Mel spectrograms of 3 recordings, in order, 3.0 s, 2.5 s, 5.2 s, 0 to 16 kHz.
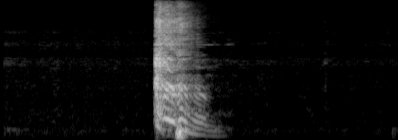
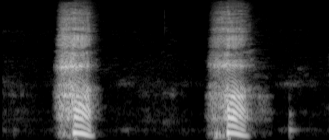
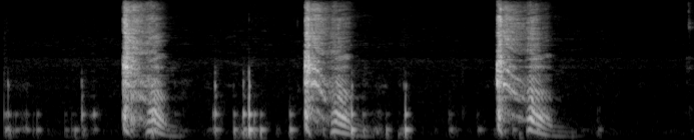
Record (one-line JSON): {"cough_length": "3.0 s", "cough_amplitude": 31354, "cough_signal_mean_std_ratio": 0.22, "exhalation_length": "2.5 s", "exhalation_amplitude": 31489, "exhalation_signal_mean_std_ratio": 0.34, "three_cough_length": "5.2 s", "three_cough_amplitude": 30241, "three_cough_signal_mean_std_ratio": 0.28, "survey_phase": "beta (2021-08-13 to 2022-03-07)", "age": "18-44", "gender": "Male", "wearing_mask": "No", "symptom_cough_any": true, "smoker_status": "Current smoker (1 to 10 cigarettes per day)", "respiratory_condition_asthma": true, "respiratory_condition_other": false, "recruitment_source": "REACT", "submission_delay": "1 day", "covid_test_result": "Negative", "covid_test_method": "RT-qPCR", "covid_ct_value": 42.0, "covid_ct_gene": "N gene"}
